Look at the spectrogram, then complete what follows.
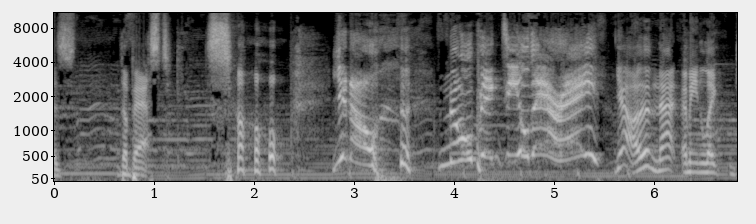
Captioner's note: laughing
